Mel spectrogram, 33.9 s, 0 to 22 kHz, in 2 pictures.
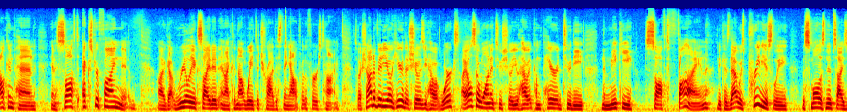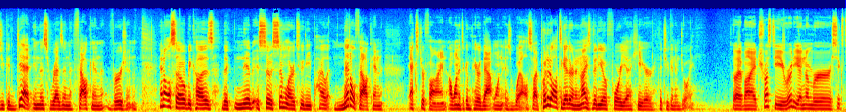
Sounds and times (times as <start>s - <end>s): Speech: 0.0s - 31.0s, 31.6s - 33.8s.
